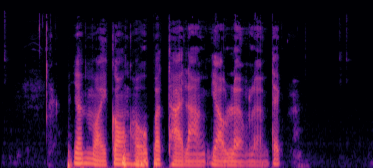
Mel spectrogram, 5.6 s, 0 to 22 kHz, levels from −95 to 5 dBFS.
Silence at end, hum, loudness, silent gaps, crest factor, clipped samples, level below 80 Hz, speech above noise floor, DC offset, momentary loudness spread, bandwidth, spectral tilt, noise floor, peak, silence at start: 1.4 s; none; -27 LUFS; none; 22 dB; under 0.1%; -44 dBFS; 50 dB; under 0.1%; 13 LU; 14.5 kHz; -7 dB/octave; -75 dBFS; -6 dBFS; 1 s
